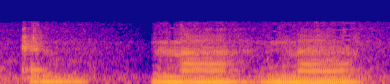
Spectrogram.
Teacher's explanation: berasal dari ujung lidah dan menempatkan lidah pada langit-langit mulut atas tetapi agak tengah. Sini ya, mulutnya bagian atas tapi agak tengah, agak di tengah. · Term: nun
